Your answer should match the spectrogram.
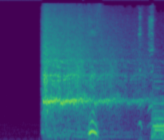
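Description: A comic sound effect in a TV sitcom: after a moment of dead silence, a sudden loud screeching whoosh with a steady whistling tone cuts in. It fades away over about a second and a half.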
